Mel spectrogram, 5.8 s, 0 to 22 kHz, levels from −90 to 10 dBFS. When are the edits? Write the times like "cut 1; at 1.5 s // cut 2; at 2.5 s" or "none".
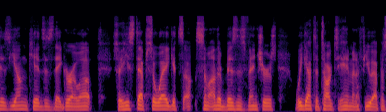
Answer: none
